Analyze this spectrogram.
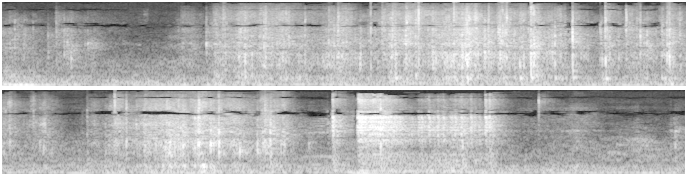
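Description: A paper bag rustles and crinkles.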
